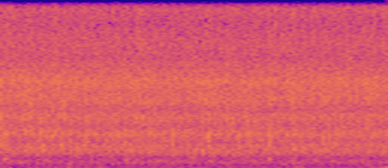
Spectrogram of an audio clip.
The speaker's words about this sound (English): And listen to the sound of this beautiful stream.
